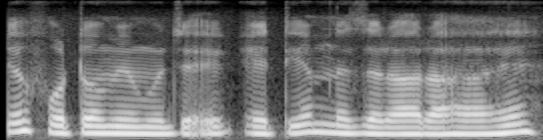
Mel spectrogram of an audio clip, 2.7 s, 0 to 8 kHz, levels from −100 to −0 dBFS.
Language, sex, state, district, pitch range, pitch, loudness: Hindi, male, Arunachal Pradesh, Papum Pare, 140-165 Hz, 150 Hz, -13 LUFS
